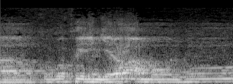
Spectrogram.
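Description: A man's voice holding long, drawn-out vowel sounds at a fairly steady pitch.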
